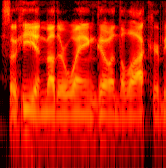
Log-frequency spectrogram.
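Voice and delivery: normal talking voice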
